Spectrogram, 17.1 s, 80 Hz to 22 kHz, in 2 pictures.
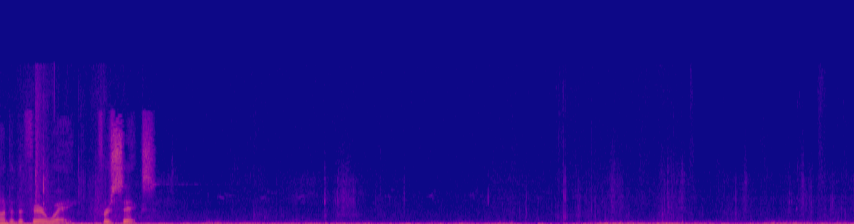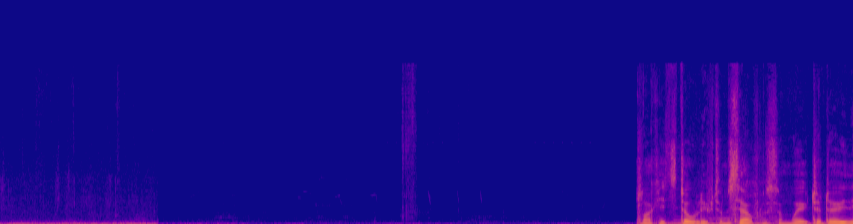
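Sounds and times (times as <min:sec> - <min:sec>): wind rumbling on microphone: 0:00.0 - 0:17.0.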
